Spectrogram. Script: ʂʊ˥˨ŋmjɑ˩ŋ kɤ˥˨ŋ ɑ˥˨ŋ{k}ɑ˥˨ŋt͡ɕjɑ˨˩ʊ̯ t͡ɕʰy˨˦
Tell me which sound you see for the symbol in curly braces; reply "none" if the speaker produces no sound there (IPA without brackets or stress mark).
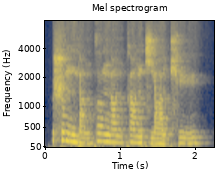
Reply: k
